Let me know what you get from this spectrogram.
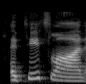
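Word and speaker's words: Atitlán: memoir held every year since 2001 in Lake pronounce it for me atitlan atitlan in Guatemala so I'm so excited that you're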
